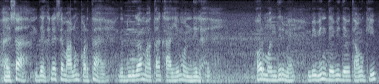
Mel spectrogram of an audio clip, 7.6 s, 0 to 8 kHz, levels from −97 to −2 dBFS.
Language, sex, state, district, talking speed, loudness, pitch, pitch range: Hindi, male, Haryana, Charkhi Dadri, 160 wpm, -17 LUFS, 150 Hz, 140-165 Hz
